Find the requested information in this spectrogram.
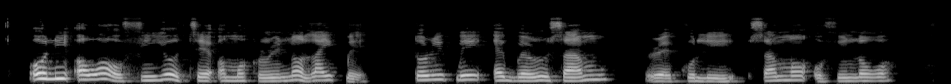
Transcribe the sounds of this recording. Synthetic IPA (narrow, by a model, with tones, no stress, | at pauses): o˦nĩ˦ʔɔ˧wɔ˦o˦˨fĩ˧joː˦˨tɛ˧ʔɔ˧mɔ̃˧kĩ˨ɾ̃ĩ˧˦nãː˦˨la˦i˦˨k͡pɛ˨ | to˦ɾi˦k͡pe˦ɛ˧ɡ͡bɛ˨ɾ̃ũ˧sa˨˦mũ˦ | ɾɛ˨ko˨le˨sa˨˦mɔ̃˦ʔo˨fĩ˧˦lɔ˦wɔ˦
